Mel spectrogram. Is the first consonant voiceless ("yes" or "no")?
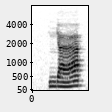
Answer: no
